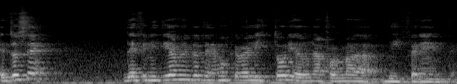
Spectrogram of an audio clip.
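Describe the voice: A man with a dark, mellow tone and a high pitch speaks at a moderate pace. His intonation is lively, and the room has an audible echo.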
